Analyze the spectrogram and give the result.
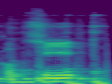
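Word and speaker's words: こっち: I'll quickly check it just to be sure. Kochira, yes, unaccented. Kochi, accented on the last syllable, so those are the exceptions.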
